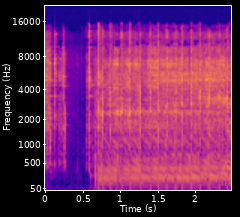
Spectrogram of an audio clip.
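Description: Husqvarna chainsaw starting up after a brief pause, then running loud and steady at high revs close by, a continuous buzzing two-stroke drone with no talk.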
